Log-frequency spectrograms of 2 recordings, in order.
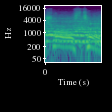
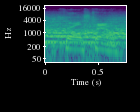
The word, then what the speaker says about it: Charlestown: Is it Charlestown or Charleston? Charlestown. Charlestown. Excuse me.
